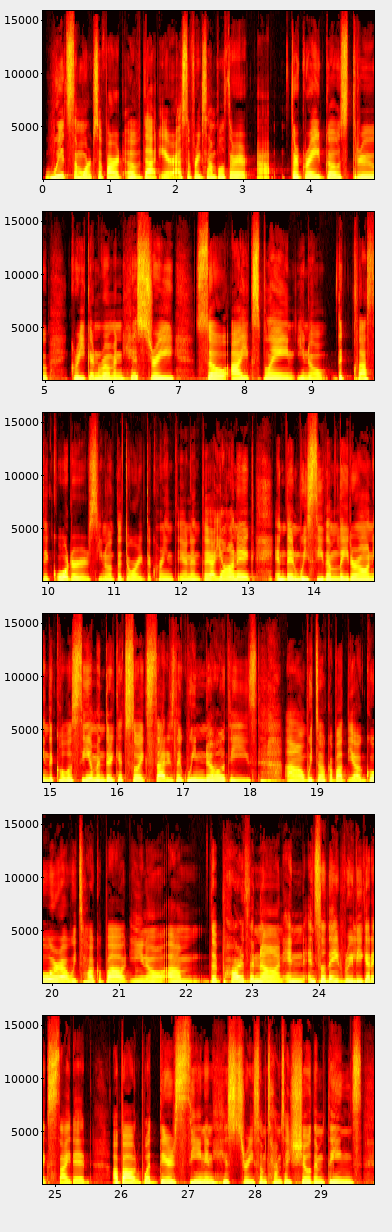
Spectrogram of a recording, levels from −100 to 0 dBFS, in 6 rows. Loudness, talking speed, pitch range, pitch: -19 LUFS, 180 wpm, 165-205 Hz, 185 Hz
